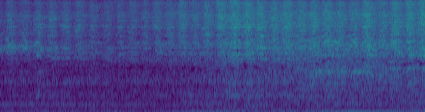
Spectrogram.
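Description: Handling noise from a hand-held camera being moved: a rubbing, rasping hiss over a low rumble, growing steadily louder.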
